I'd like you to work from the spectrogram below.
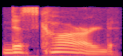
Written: discard

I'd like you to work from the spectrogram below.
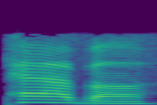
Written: PABA

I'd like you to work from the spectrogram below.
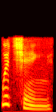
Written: witching

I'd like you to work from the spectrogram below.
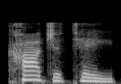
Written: cogitator

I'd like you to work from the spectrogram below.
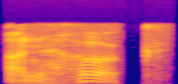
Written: unhook

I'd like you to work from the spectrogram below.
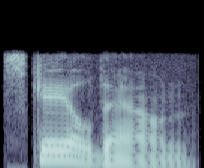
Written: scale-down

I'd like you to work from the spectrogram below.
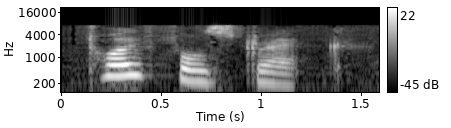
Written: teufelsdrockh

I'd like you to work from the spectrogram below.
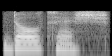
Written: doltish

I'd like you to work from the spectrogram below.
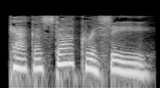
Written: kakistocracy

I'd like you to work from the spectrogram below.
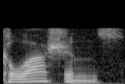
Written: Colossians

